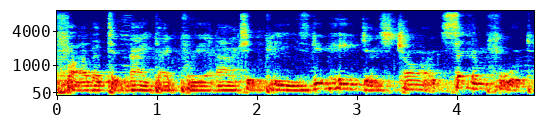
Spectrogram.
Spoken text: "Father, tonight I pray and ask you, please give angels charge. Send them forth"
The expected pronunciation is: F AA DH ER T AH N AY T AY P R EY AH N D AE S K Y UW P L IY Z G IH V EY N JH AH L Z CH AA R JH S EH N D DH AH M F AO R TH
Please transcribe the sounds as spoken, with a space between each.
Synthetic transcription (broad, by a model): F AA DH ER T AH N AY T AY P R EY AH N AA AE K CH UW P L IY Z G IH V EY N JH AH Z CH AA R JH S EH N DH AH M F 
